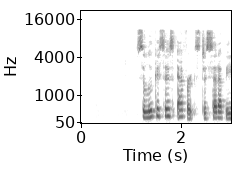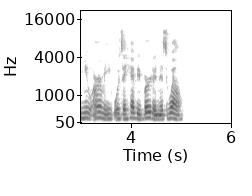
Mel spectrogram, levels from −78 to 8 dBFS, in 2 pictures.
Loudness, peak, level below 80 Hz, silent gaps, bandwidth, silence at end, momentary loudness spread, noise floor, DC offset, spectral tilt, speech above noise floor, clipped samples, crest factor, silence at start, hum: -29 LUFS; -14 dBFS; -84 dBFS; none; 11.5 kHz; 1 s; 7 LU; -77 dBFS; under 0.1%; -3.5 dB/octave; 48 dB; under 0.1%; 18 dB; 1.1 s; none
